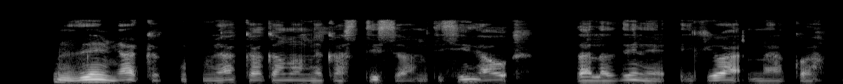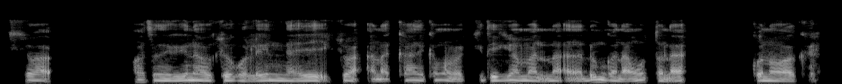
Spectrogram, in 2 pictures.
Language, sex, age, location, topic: Swahili, male, 18-24, Wajir, health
